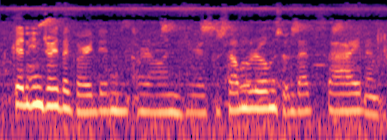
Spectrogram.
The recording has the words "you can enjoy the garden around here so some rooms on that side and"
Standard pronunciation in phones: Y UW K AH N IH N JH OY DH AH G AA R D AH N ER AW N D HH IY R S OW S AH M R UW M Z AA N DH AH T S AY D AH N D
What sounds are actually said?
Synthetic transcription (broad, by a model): K AH N IH N JH OY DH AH G AA R D AH N ER AW N D HH IY R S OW S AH M R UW M S AA N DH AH T S AY D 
